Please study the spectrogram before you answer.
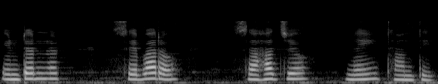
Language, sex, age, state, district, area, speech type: Odia, female, 18-30, Odisha, Rayagada, rural, spontaneous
